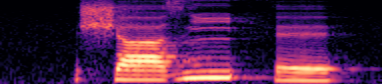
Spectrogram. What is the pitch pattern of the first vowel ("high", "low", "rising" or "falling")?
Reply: low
